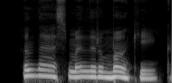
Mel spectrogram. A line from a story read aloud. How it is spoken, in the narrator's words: cried the princess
